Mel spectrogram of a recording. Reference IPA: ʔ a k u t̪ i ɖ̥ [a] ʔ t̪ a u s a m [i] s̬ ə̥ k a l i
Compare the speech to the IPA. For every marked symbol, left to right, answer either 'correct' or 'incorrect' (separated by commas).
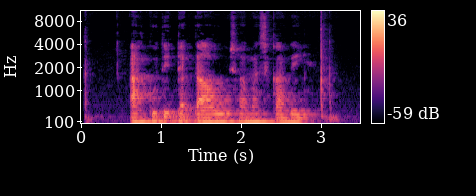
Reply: correct, incorrect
